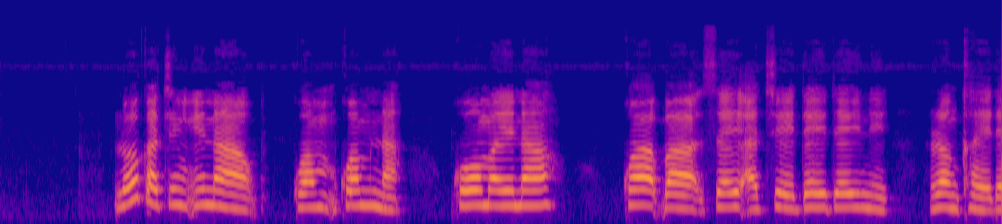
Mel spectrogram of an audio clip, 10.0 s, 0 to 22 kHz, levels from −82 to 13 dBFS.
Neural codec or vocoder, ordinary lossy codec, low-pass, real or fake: vocoder, 44.1 kHz, 128 mel bands, Pupu-Vocoder; MP3, 64 kbps; 14.4 kHz; fake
